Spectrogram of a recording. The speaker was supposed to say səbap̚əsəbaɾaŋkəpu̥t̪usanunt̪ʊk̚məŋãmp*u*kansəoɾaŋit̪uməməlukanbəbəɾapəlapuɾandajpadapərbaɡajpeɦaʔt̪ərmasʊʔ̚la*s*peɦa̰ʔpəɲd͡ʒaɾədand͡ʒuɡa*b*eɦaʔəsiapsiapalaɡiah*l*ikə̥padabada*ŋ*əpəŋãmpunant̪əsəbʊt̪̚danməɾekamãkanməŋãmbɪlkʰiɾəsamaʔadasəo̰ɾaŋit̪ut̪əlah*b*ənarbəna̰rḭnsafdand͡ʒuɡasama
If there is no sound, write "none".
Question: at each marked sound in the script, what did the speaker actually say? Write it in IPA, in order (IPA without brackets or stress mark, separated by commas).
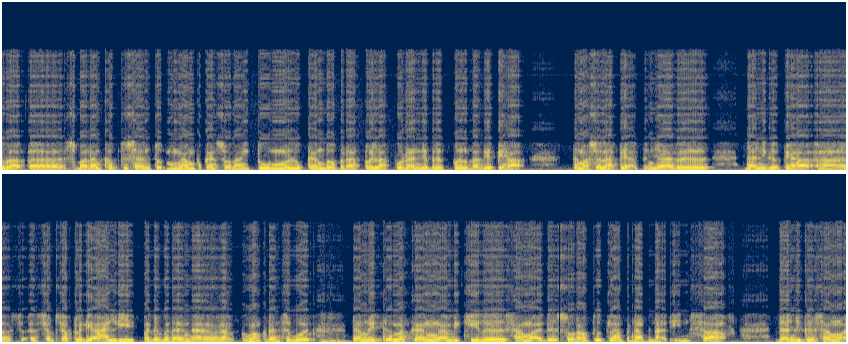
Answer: u, h, p, l, n, b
